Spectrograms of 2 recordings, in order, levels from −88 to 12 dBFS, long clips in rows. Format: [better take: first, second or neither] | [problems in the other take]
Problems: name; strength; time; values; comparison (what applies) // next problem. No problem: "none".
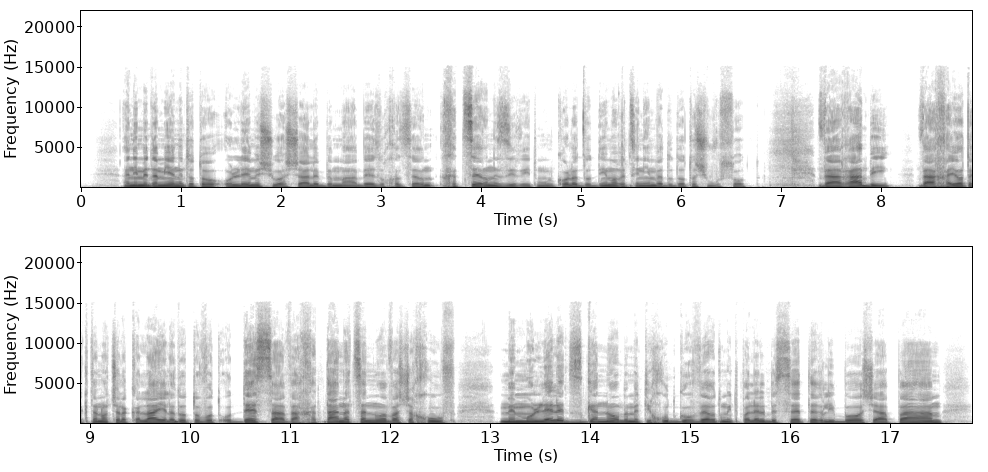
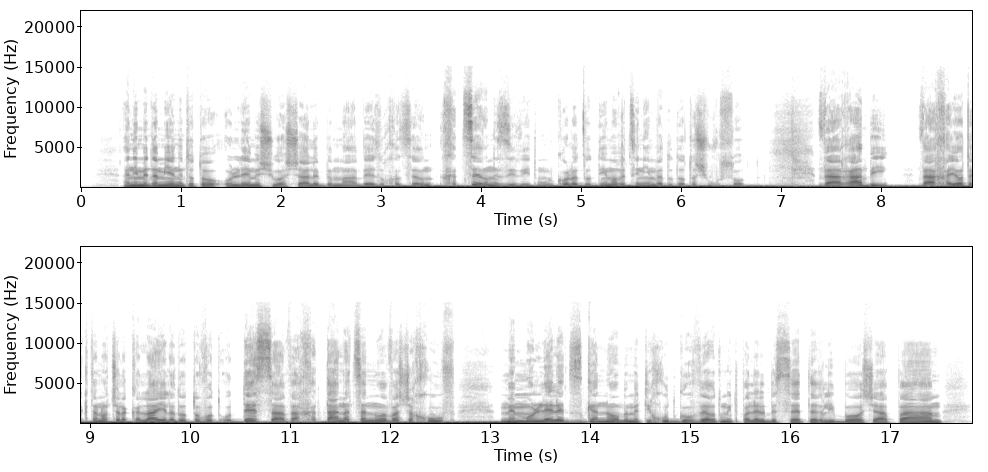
first | low rumble; loud; from 3 to 13 s; 6 dB below the speech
